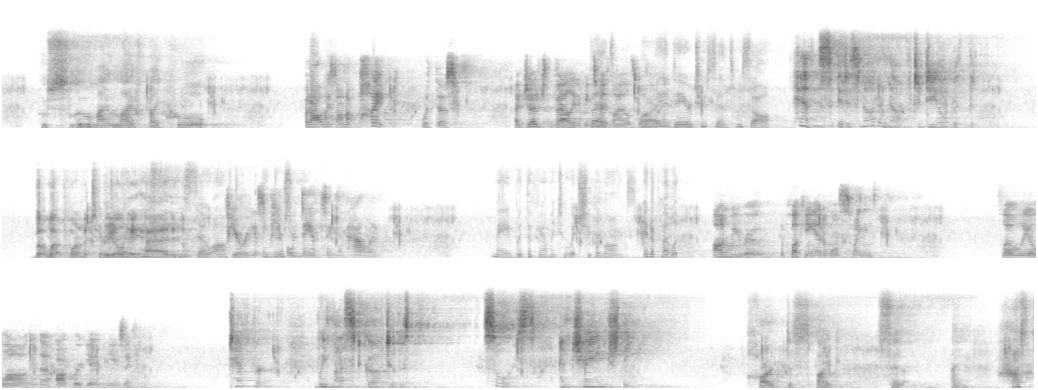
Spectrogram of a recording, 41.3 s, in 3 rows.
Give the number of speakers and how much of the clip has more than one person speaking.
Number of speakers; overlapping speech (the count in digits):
6, about 8%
